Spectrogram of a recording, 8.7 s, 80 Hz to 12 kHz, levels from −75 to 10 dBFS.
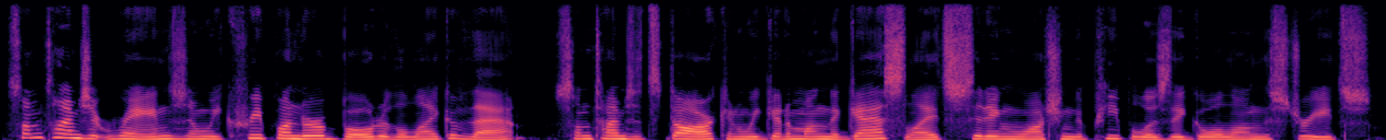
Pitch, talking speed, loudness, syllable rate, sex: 220 Hz, 230 wpm, -17 LUFS, 5.6 syllables/s, female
